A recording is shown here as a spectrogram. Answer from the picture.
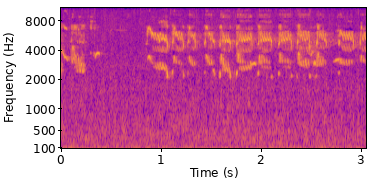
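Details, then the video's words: Kecial kuning, the lemon-bellied white-eye, used as a lure recording: a short whistled note, then a fast, even run of high, twittering chips lasting about two seconds. "Masteran Kecial Kuning Untuk Pancingan n Pikat"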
